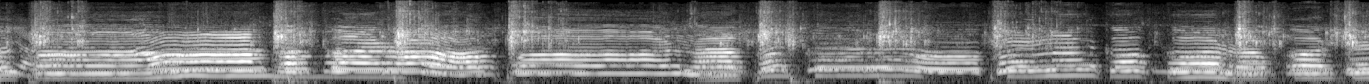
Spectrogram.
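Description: Girls singing without instruments: held, gliding sung notes with clearly sung words.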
